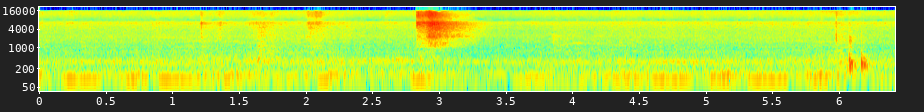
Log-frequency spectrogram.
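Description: A small socket wrench working the timing chain tensioner bolt on a Suzuki New Carry engine: light metallic clicks, a short scrape about halfway through and a couple of sharper clicks near the end, over a steady low hum.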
